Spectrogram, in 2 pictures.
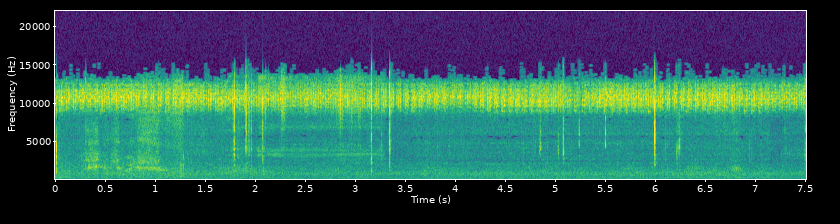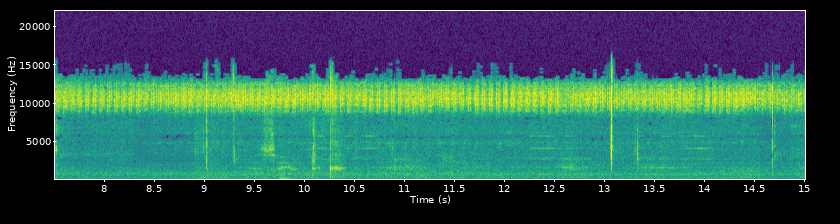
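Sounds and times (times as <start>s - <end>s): faint ticks: 0.0s - 3.5s, 4.7s - 6.4s, 8.9s - 11.1s, 12.3s - 15.0s
crickets chirring: 0.0s - 15.0s
low steady hum: 0.0s - 15.0s.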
